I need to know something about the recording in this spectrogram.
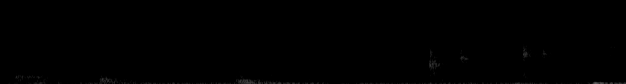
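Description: Bare feet shift softly on a mat.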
